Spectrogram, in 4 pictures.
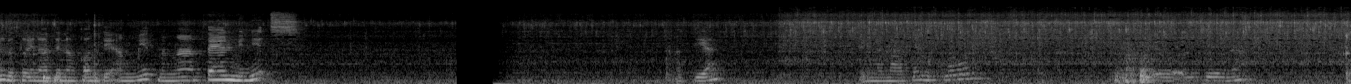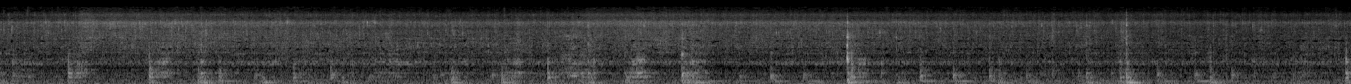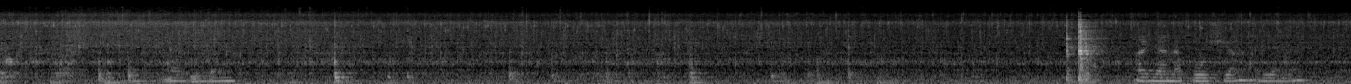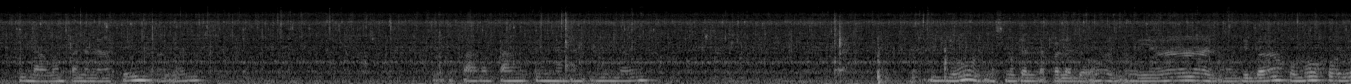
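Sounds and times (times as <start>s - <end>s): meat and onions sizzling: 0.0s - 54.0s
spatula stirring: 13.0s - 36.7s.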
